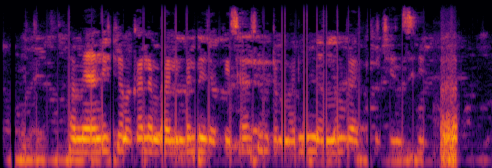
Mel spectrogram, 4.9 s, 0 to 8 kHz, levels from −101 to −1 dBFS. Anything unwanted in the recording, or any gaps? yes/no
yes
